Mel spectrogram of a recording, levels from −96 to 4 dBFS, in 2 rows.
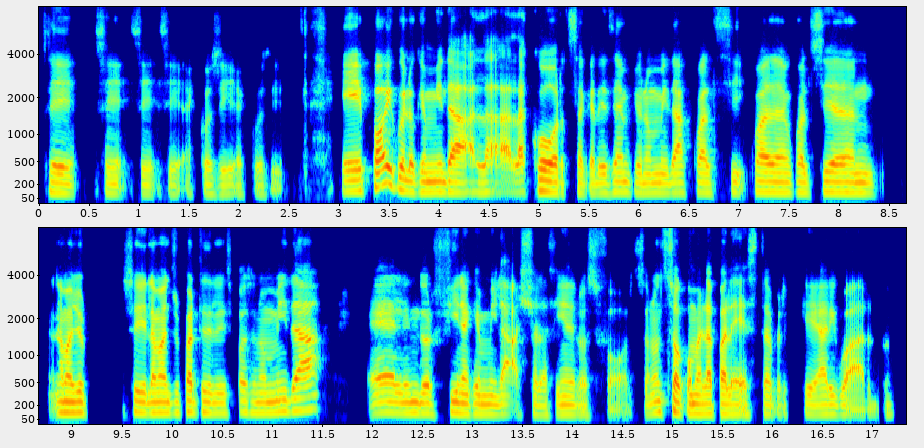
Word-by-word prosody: Sì, 105 -4 0 0.2
sì, 100 -2 -9
sì, 95 -1 -10
sì, - - -14
è - - -14
così, 95 0 -8
è - - -10
così. - - -14 0.6
E 125 +1 +2
poi, 185 +7 +7
quello 135 -8 +2
che 115 +2 -3
mi 115 0 +1
dà 110 -2 +5
la 110 +1 +1
la 115 0 +1
corsa, 115 -4 +3
che 105 - -5
ad 105 - -4
esempio, 110 +1 -3
non 105 0 -3
mi 110 0 -2
dà 110 0 +1
qualsi 110 0 -5
qual 115 -2 +2
qualsia 115 +1 +1
ehm, 110 -1 -2 0.4
la 120 - -2
maggio 120 0 +4 0.3
sì, 120 -2 -1
la 120 - +3
maggior 120 -1 +2
parte 125 -2 +1
degli 115 0 -4
sport 120 +2 -6
non 115 0 -3
mi 125 +2 -2
dà, 140 +4 +3 0.4
è 120 +1 +1
l'endorfina 115 0 0
che 110 +1 -2
mi 105 -1 -2
lascia 105 0 -2
alla 95 -1 -5
fine 100 +1 -4
dello 95 -2 -4
sforzo. 95 +3 -12
Non 120 +4 -2
so - - +3
com'è 110 0 +2
la 110 0 +4
palestra 105 -1 0
perché 105 -2 -7
a 105 - +2
riguardo. 105 0 -3
115 Hz, 190 wpm, -25 LUFS, 105-120 Hz, 0.6 s, poi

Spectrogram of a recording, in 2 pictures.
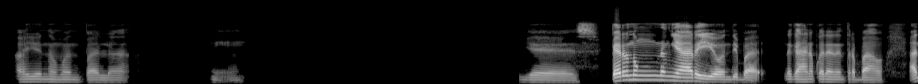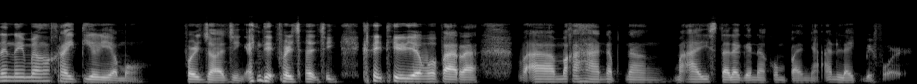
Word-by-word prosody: Ayun 120 0 -7
naman 115 -2 -9
pala. 105 -2 -9 0.8
Mm. 100 0 -21 2.8
Yes. 105 -2 -4
Pero 190 +6 +8
no'ng 210 -1 +1
nangyari 170 -7 +8
'yon, 115 -1 +2
'di 115 - -2
ba - - 0 0.2
naghahanap 120 0 +1
ka 120 - 0
na 120 - +2
ng 115 - -13
trabaho, 110 -2 -1 0.3
ano - - +4
na 170 - -1
yung 170 0 -3
mga 165 0 -2
criteria 120 -6 -1
mo, 90 - -13 0.4
for - - +2
judging, 105 -3 -1
ay 145 - +1
hindi - - +2
for - - +2
judging, 130 -1 -3 0.3
criteria 140 -1 +2
mo 130 +1 -1
para 115 -2 +3 0.4
ah, 125 0 0
makahanap 125 -1 -4
ng 110 0 -11
maayos 120 -1 -4
talaga 110 -2 -3
na 105 -1 -9
kumpanya 100 -3 -12
unlike 105 -4 -9
before? - - -16
115 Hz, 130 wpm, -21 LUFS, 105-130 Hz, 2.8 s, Pero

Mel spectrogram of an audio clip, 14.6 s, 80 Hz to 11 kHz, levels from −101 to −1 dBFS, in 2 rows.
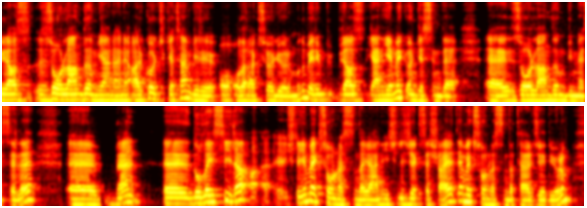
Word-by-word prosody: biraz 140 -1 +3
zorlandığım, 140 0 +2
yani, 125 -1 -1
hani, 120 0 -1
alkol 125 +5 -1
tüketen 145 +4 -2
biri 120 -2 -2
o - - -2
olarak 120 -1 -1
söylüyorum 115 -2 -3
bunu, 175 +8 -3
benim 135 -1 0
bi 140 - -18
biraz, 135 -1 0
yani, 120 +1 +1
yemek 175 +9 +3
öncesinde, 120 -4 -3 0.4
eee, 120 -1 +2
zorlandığım 125 0 +1
bir 120 - -4
mesele. 115 - 0 0.4
Eee, 125 -1 +2
ben, 170 +9 +1 0.3
eee, 145 -1 +4
dolayısıyla, 180 +8 +4
a - - -4 0.2
e - - -7
e - - -8
işte, 155 - -5
yemek 200 +2 +5
sonrasında, 125 -6 -2
yani, 120 +1 0
içilecekse 130 0 -4
şayet, 185 +10 +1
yemek 185 -3 +3
sonrasında 120 -6 -4
tercih 115 0 -3
ediyorum. 115 - -2
130 Hz, 155 wpm, -24 LUFS, 120-145 Hz, 0.4 s, yemek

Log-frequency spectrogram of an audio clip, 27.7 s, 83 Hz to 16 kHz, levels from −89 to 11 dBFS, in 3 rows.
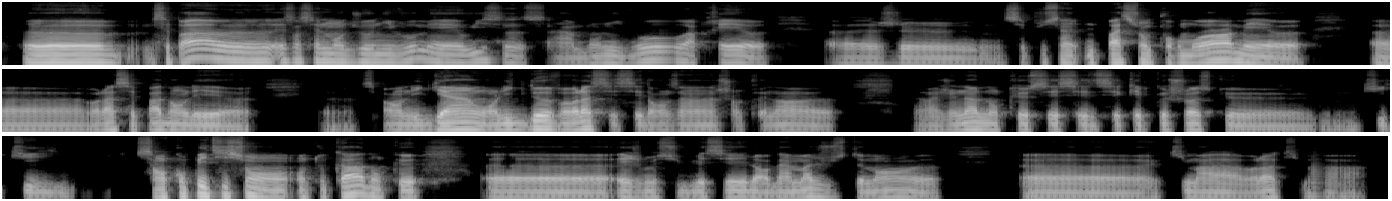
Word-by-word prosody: Heu, 105 0 +8 0.2
c'est - - -6
pas, 160 0 +4
heu, 125 -3 +3
essentiellement 115 0 -1
du 105 +1 -6
haut 110 - +1
niveau, 110 +5 -2
mais 110 -7 -1
oui, 115 +5 -3
c'est 95 -7 -8
c'est - - -17
un 75 -1 -11
bon 90 +3 -8
niveau. 115 +7 -2
Après 100 -1 -2
heu 80 -5 -1 0.5
heu, 80 0 -6
je 80 -1 -5 0.2
c'est - - -12
plus - - -12
un - - -1
une 95 -1 -6
passion 105 0 +1
pour 100 - -7
moi, 115 +7 +6
mais 100 -6 +2
heu 75 -3 0 0.5
heu, 80 -2 -4
voilà, 90 +4 -1
c'est - - -7
pas 95 0 +1
dans 85 -1 0
les 75 -1 +2
heu 70 -3 -4 0.5
heu, - - -16 0.2
c'est - - -20
pas - - -6
en 85 - -1
Ligue 80 +3 +2
1 95 +1 +7
ou 90 - +3
en - - +2
Ligue 90 +1 0
2, 110 0 +8
voilà, 95 +1 +5
c'est 110 - -9
c'est - - -7
dans 80 0 -5
un 80 -1 -4
championnat, 80 0 -6
heu, 70 -1 -7 0.5
régional, 80 +7 -1
donc 85 -1 -5
heu, 85 - +2
c'est 85 - -3
c'est 80 -2 -5
c'est - - -8
quelque - - -4
chose 85 -1 -1
que, 80 - -2 0.5
hem, 65 - -14 0.3
qui - - -12
qui 80 -3 -7 0.4
c'est 100 - -3
en 100 - +4
compétition 115 -5 +3
en 95 - -1
tout 95 +1 -9
cas, 125 +6 +6
donc 100 -5 -3
heu 85 0 +2 0.4
heu 80 -2 +2
et 85 - +2
je 80 - -5
me 85 - -3
suis 80 -1 -12
blessé 85 +2 -1
lors 75 -3 +1
d'un 80 +1 -2
match 95 +4 +1
justement, 85 0 -4
heu 75 0 -5 0.6
heu, 75 -2 -2
qui 85 - -11
m'a 80 -2 -1
voilà, 75 +5 -1
qui 90 - -18
m'a 110 - -12
85 Hz, 190 wpm, -23 LUFS, 80-105 Hz, 0.6 s, Heu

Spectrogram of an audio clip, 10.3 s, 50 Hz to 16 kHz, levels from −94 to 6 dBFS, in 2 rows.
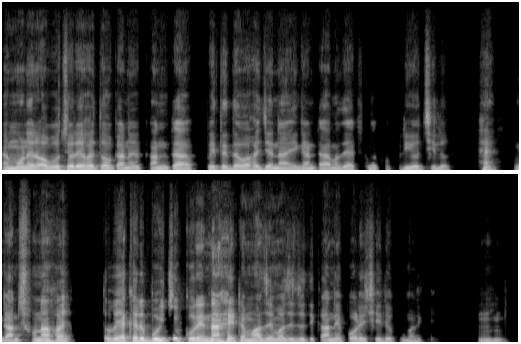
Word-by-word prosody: মনের 115 0 +2
অগোচরে 115 +1 +1
হয়তো 110 0 0
গানের 100 -1 -2
কানটা 100 0 -2 0.3
পেতে 110 -1 -3
দেওয়া 95 -1 0
হয় 95 -2 -3
যে, 95 - 0
না 95 - -2
এই 90 - -6
গানটা 90 -1 -5
আমাদের 95 0 -5
একসময় 90 0 -12
খুব - - -26
প্রিয় 90 0 -3
ছিল। 90 0 -8 0.4
হ্যাঁ, 90 -6 -5 0.3
গান 105 0 +2
শোনা 105 +6 +3
হয়। 105 - +2 0.4
তবে - - +2
এক্কারে 165 -2 +5
বৈচককরে 130 -2 +5
না - - +9
এটা 125 - 0
মাঝে, 115 -1 +2
মাঝে, 105 -1 -1
যদি 100 - -7
কানে 100 -1 -1
পড়ে 95 -1 -2
সেরকম 90 -1 -9
আরকি। 85 - -17 0.5
উ, - - -8
হুম। 95 - -11
100 Hz, 205 wpm, -22 LUFS, 95-115 Hz, 0.5 s, না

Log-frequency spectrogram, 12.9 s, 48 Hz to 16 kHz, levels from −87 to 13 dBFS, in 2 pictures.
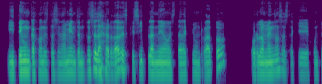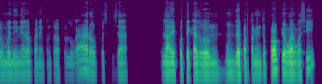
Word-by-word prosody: y 110 -1 -4
tengo 115 +2 +3
un 120 - +1
cajón 110 +1 -5
de 110 - -7
estacionamiento. 110 +1 -6
Entonces, 120 +5 -3
la 120 - +1
verdad 105 +6 0
es 125 - -6
que 110 - -16
sí 120 +2 -8
planeo 110 -1 -1
estar 105 -1 -7
aquí 105 +2 -10
un 105 -1 -9
rato, 150 - -5 0.5
por 105 0 -6
lo 105 -1 +1
menos 115 +4 -2
hasta 110 -3 -16
que 100 0 -11
junte 105 0 -11
un 105 - -5
buen 105 -1 -2
dinero 105 +1 -6
para 105 -1 -11
encontrar 100 0 -14
otro 100 - -23
lugar 115 +6 -3
o, 105 -2 -4
pues, 105 - -19
quizá 105 -1 -8 0.7
la 105 0 +4
hipoteca 105 0 +2
de 105 - -2
un 105 0 +3
un 110 0 -5
departamento 105 0 +3
propio 125 +2 +8
o 110 0 +8
algo 110 0 +4
así. 140 - -5
105 Hz, 200 wpm, -24 LUFS, 105-110 Hz, 0.7 s, propio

